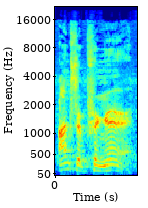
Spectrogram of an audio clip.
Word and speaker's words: entrepreneur: This is one of those words in English that was borrowed from another language, in this case French. These borrow words are hard to pronounce. So entrepreneur.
